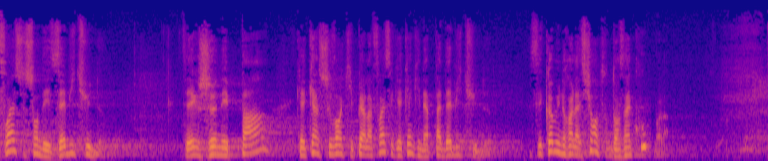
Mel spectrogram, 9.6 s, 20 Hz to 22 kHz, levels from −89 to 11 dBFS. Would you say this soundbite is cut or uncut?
cut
